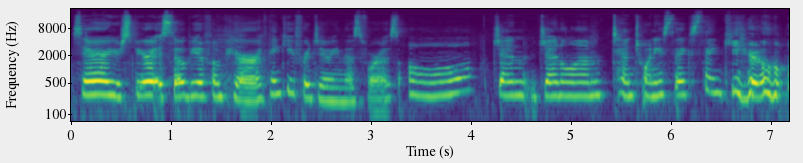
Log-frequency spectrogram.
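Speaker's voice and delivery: usual speaking voice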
